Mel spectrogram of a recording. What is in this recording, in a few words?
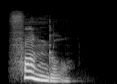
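"fondle", British English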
